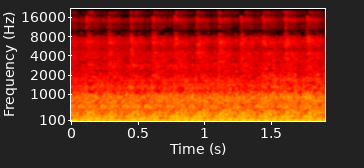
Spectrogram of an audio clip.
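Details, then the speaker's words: 1975 White 2-150 tractor diesel, started after 19 years, idling with a low, steady, even exhaust beat and no knocks after the intake was closed up and a muffler fitted; quiet, healthy tickover. "beautiful the thing's running really quietly now so I shut that intake up a bit"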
